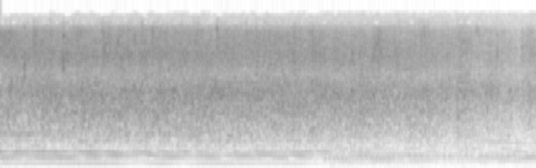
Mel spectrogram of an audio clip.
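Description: An audience applauds steadily in praise of the Lord Jesus, a dense, continuous wash of clapping with a low sustained tone humming underneath, holding at an even loudness for several seconds with no talking.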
